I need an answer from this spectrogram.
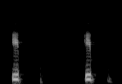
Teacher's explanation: ㅂ sound as a final consonant sound becomes 읍 sound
